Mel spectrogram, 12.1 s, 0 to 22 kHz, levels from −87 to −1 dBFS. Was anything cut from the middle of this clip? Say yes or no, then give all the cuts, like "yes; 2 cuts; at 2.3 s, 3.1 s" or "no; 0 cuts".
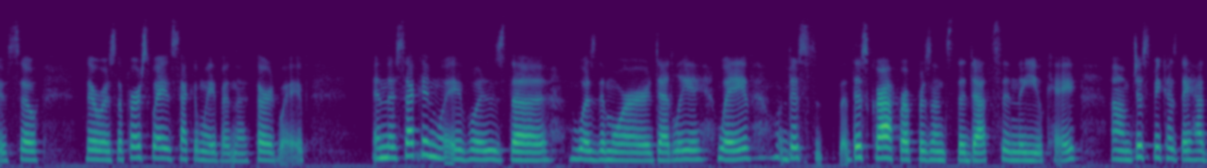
no; 0 cuts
